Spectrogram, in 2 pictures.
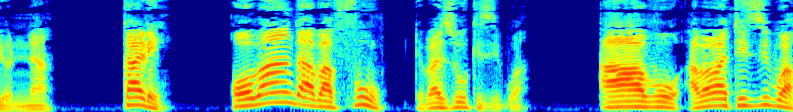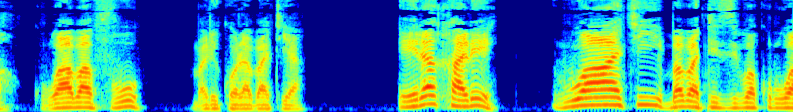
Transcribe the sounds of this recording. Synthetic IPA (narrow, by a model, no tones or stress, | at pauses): o̰nːa̰ | kale̞̰ | o̞βaːŋɡaːβafu | te̞βazuːkiziβwa̰ | aβo̞ʔaβaβatiziβwakulwaːβafu | βa̰liko̞laβatja | eɾakale̞ | lwaːciβaβatiziβwakuɾwa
